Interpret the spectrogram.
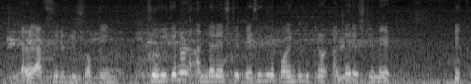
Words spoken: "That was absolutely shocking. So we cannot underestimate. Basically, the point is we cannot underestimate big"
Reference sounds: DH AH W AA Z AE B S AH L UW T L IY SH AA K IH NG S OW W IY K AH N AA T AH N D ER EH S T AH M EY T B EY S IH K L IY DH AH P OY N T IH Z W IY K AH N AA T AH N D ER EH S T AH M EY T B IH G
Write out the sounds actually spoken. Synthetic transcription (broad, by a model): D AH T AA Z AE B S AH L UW T L IY SH AA K IH NG S OW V IY K AH N AA T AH N D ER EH S T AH B EY S IH K L IY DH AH P OY N T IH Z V IY K AH N AA T AH N D ER EH S T AH M EY T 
